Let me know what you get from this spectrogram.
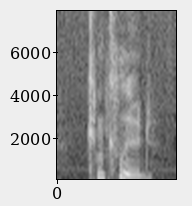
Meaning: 1. To end; to come to an end 2. To bring to an end; to close; to finish 3. To bring about as a result; to effect; to make 4. To come to a conclusion, to a final decision
- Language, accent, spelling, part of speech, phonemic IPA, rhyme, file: English, US, conclude, verb, /kənˈkluːd/, -uːd, En-us-conclude.ogg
